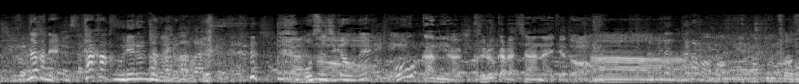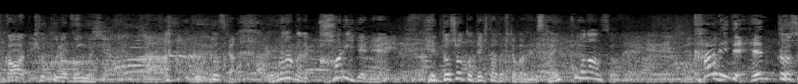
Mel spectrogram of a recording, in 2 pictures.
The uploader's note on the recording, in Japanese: 音声が居酒屋収録なので良くないですが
